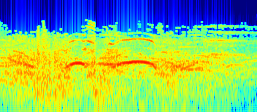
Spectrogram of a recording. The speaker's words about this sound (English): But as you can already hear, it's not one explosion, it's two explosions. A whip-crack explosion just before the word "my," and a thudding boom just before the word "God." So, two explosions and not one.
